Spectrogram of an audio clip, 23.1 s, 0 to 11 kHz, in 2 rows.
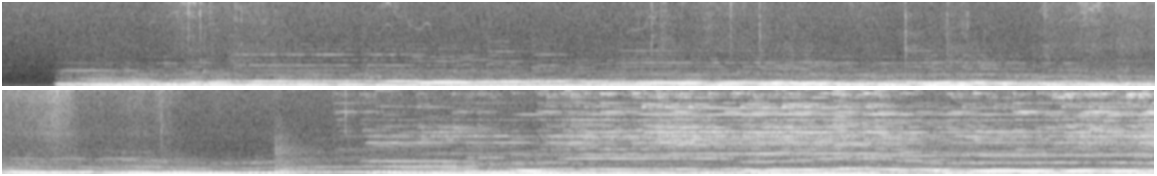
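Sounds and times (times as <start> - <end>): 
church organ music with zimbelstern and flute stop in Worringen: 0.5 - 23.0.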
